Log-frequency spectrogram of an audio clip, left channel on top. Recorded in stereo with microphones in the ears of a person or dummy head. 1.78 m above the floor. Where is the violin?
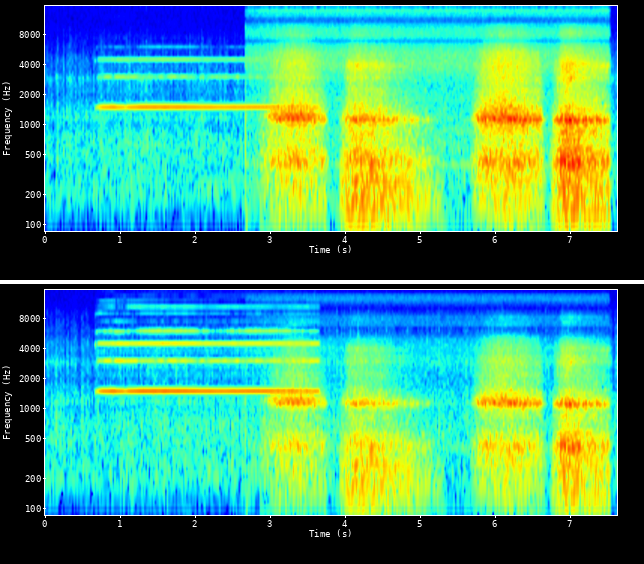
35° right (ahead or behind).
